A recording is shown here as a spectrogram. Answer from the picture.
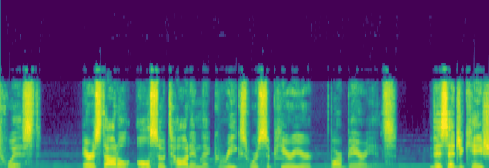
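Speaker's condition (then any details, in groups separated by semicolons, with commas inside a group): No condition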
